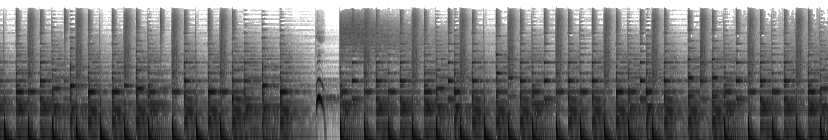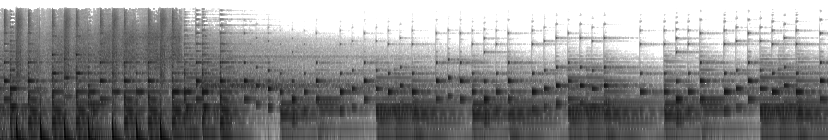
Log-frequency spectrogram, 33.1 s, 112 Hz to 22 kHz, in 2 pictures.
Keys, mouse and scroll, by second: 0.5 shift+Down, 0.8 shift+Down, 1.0 shift+Down, 2.1 shift+click, 4.2 shift+Down, 4.6 shift+Down, 4.8 shift+Down, 5.0 shift+Down, 5.5 shift+Down, 6.9 shift+Left, 12.4 shift+click, 24.3 shift+click.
